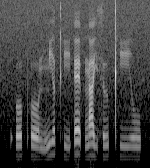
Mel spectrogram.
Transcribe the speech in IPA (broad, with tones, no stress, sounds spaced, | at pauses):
ʔ o˧˥ pʰ oː˧˩ n ɲ i˧˥ ə̯ kʰ i˩˧ ʔ ɛː˥˨ p̚ ŋ a˥˨ j s ɯː˧˥ p̚ kʰ iː˧ w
